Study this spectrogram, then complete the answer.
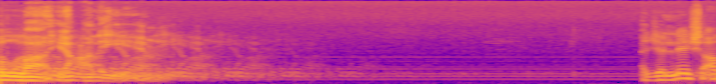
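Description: A man speaks with emphasis into a microphone, his voice echoing in a large hall.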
